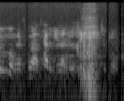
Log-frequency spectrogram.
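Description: Speech: voices talking, louder near the end.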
